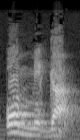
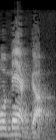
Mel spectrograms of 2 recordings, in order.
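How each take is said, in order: First: The stress is on the third-to-last syllable. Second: The stress is not on the third-to-last syllable. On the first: The speaker calls it right. "Ômega, proparoxítona" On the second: The speaker calls it wrong. "e não"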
